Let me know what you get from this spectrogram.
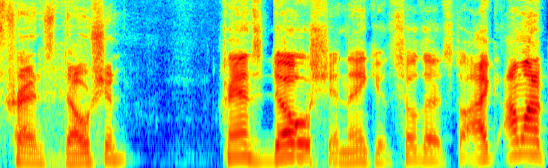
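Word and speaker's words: Trandoshan: The Transdonian, is that how you pronounce that? Transdoshan, thank you.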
